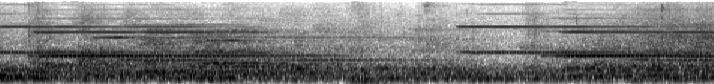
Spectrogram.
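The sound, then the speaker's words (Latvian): A parliamentary bell rings to call members to a vote, a steady, continuous ringing tone that holds at an even level for the whole clip. “lūdzu zvanu”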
